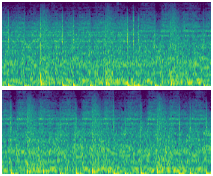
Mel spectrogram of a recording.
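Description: Heavy metal riff on a Dean electric guitar played through heavy distortion, over a drum backing with a fast, steady kick drum.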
